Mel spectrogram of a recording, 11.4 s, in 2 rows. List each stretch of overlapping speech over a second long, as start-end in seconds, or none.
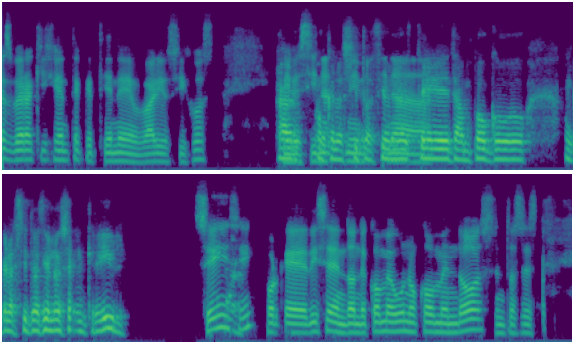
2.8-4.3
